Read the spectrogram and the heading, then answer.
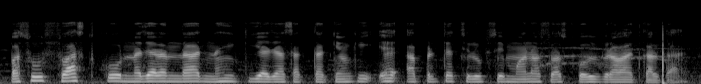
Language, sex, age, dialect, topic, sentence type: Hindi, male, 18-24, Awadhi Bundeli, agriculture, statement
